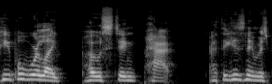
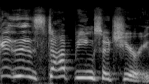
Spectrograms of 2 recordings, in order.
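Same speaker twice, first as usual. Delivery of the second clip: high, exasperated mock protest; 9 semitones higher than usual. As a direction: pretend to snap back at a too-cheery husband. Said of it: "I'm like".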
